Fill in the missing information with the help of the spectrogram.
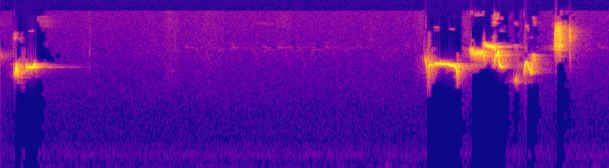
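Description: A Blue-and-white Flycatcher gives one clear, high whistled note, then after a four-second silence a quick run of slurred, warbling whistles. No other sounds.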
